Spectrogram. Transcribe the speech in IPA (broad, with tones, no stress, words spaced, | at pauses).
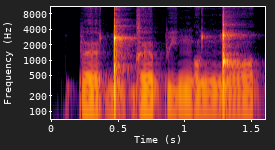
pœː˧˩˧ɡ͡ǃu˧˩˧ ɡœː˨˦pi˨˦ ŋɔ˨˦ ŋ͡ǃɔː˨˦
